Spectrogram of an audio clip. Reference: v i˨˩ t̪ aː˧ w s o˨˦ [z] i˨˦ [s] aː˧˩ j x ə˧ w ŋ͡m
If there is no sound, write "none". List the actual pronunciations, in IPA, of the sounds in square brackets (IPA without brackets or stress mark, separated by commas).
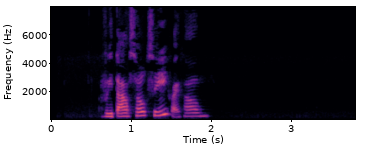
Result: s, f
